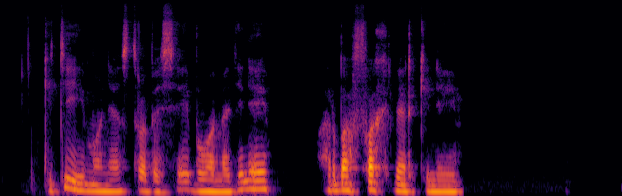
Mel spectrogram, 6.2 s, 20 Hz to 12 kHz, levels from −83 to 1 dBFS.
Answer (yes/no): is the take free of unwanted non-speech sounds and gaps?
yes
